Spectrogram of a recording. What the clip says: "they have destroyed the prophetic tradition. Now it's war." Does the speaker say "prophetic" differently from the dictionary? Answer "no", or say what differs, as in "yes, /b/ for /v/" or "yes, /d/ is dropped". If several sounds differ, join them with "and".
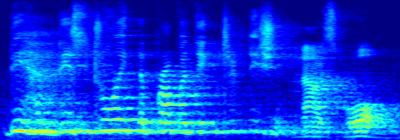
yes, /p/ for /f/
